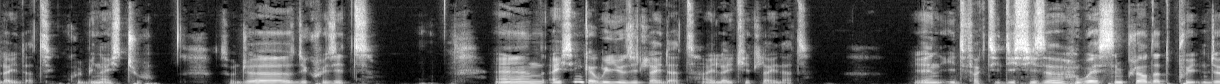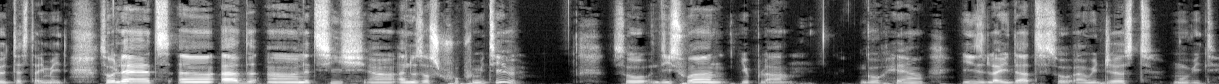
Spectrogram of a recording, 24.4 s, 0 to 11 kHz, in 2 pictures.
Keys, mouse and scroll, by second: 0.5 Tab, 1.1 s, 4.1 Tab, 18.6 Tab, 21.1 click, 22.1-24.3 middle drag, 23.0 g.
